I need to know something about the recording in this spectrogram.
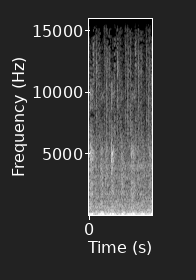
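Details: Suzuki GS550 converted to fuel injection with second-hand Triumph TT600 parts, test-firing the injectors off the crankshaft position sensor while spun at 560–570 rpm: crisp, evenly spaced tick about twice a second over a low hum; normal injector firing.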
